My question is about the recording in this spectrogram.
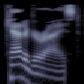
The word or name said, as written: categorized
